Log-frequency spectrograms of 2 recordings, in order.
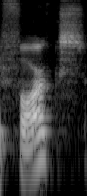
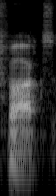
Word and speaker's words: Fox: Okay, is it supposed to be Forks or is it Fox? Because okay, it's pronounced Fox.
